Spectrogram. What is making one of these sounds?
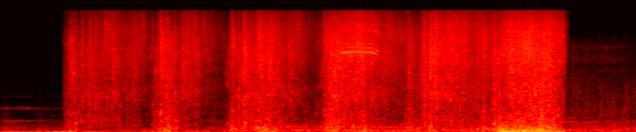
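Weapons fire and explosions crackle loudly in a battle.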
